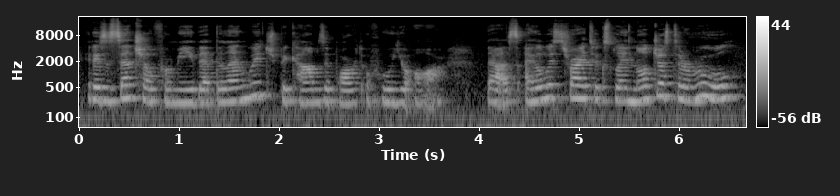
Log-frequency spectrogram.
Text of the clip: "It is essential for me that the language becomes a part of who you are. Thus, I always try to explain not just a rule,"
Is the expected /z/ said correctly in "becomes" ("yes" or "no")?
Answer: yes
